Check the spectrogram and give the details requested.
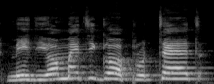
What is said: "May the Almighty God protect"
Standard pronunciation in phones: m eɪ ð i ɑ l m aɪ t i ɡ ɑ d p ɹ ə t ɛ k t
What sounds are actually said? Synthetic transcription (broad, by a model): m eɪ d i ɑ m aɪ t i ɡ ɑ p ɹ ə t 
